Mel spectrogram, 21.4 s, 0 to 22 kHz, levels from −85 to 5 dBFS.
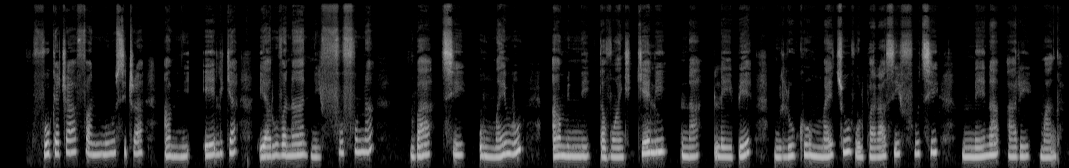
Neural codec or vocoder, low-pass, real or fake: vocoder, 48 kHz, 128 mel bands, Vocos; 19.8 kHz; fake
